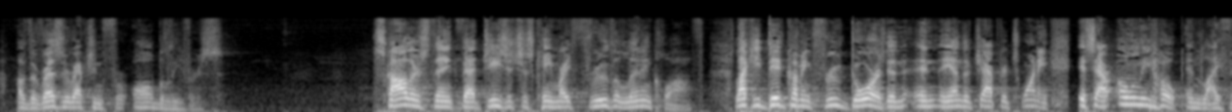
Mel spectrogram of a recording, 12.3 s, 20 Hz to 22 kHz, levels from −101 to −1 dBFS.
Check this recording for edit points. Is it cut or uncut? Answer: cut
